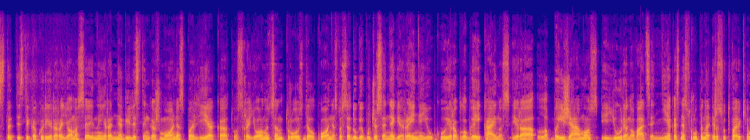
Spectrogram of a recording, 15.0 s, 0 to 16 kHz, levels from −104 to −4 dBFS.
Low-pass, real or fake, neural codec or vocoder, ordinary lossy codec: 14.4 kHz; fake; vocoder, 48 kHz, 128 mel bands, Vocos; AAC, 64 kbps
